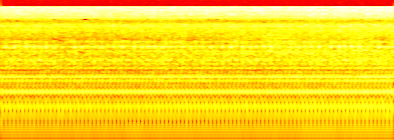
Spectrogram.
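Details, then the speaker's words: Nebulizer compressor running a daily saline treatment through a hole for Victoria, a cockatoo with breathing difficulty, sneezing and suspected sinus blockage: steady low mechanical hum with a constant tone. "so i have our beautiful girl victoria she's having breathing issues you guys so i have the nebulizer going and she's getting a nebulizer treatment so this is what she has to have daily now"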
